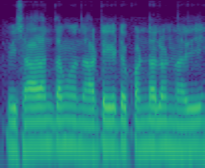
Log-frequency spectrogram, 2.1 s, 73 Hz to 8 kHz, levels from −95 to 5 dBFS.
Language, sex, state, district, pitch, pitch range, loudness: Telugu, male, Telangana, Nalgonda, 135 Hz, 130-135 Hz, -28 LUFS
